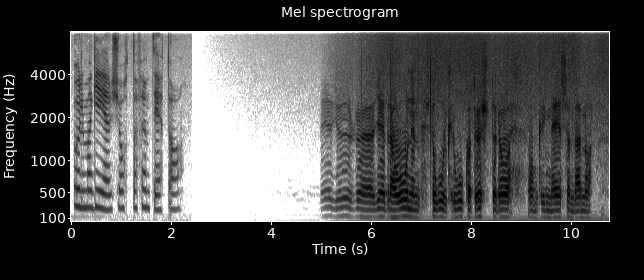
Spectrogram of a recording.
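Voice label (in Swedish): Järbo Gästrikland, dialekter; Svenska sagor; Folkminnen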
